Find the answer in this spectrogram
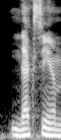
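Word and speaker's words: NXIVM: okay the the um Nexium is NX I VM is how it's spelled it is a uh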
